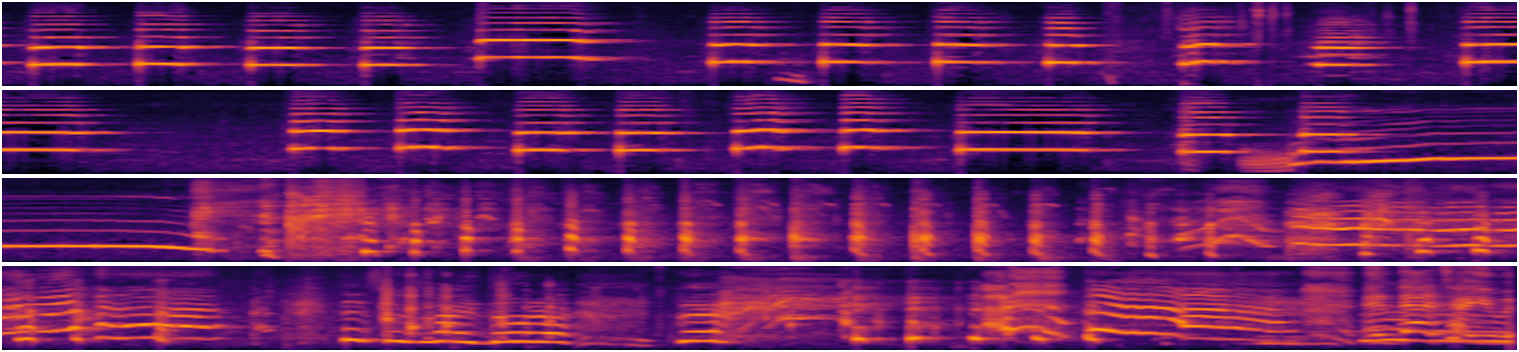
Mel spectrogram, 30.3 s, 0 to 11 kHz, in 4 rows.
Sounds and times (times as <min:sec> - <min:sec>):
Whimper (dog): 0:13.6 - 0:16.3
Howl: 0:13.7 - 0:16.3.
